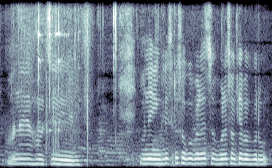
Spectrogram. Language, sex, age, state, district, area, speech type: Odia, female, 18-30, Odisha, Mayurbhanj, rural, spontaneous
